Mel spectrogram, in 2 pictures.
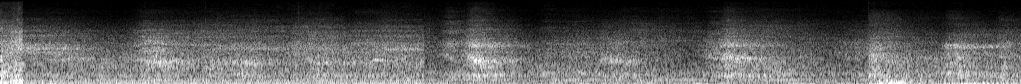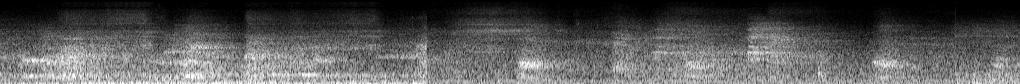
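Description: A person does a round of thirty deep breaths as a breath-control exercise, with soft, rhythmic inhales and exhales repeating at a steady pace, faint and close, over a low background hum.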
